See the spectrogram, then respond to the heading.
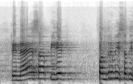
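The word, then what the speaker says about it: Renaissance: ये लिखा है मैंने रिनेसेंस, REINAISSANCE, अल्लाह माफ करे इतने लंबे भी स्पेलिंग होते हैं। अच्छा, इसका नाम है रिनेसां, इसे पढ़ते हैं रिनेसां।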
